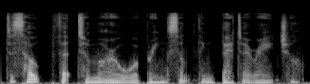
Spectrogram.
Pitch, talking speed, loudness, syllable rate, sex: 95 Hz, 210 wpm, -21 LUFS, 5.5 syllables/s, male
